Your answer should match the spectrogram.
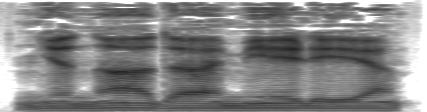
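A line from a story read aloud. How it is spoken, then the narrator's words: Hoarse voice. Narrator (Russian): послышался хриплый голос Лона Селитто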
